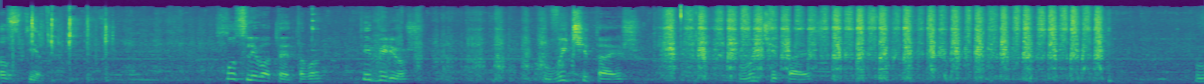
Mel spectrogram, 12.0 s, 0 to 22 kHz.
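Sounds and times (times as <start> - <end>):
hand scrubbing paint into canvas: 6.6 - 11.1.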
